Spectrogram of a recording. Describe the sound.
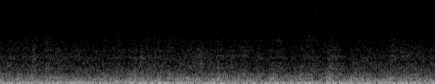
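A train rolls along its rails with a continuous deep rumble and a dense low clatter that stays even in level throughout, with no voices.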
